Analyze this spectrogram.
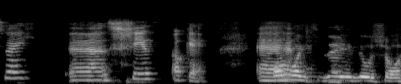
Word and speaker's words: Sheth: Sorry, I couldn't pronounce it in the correct way. Sheath, okay.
